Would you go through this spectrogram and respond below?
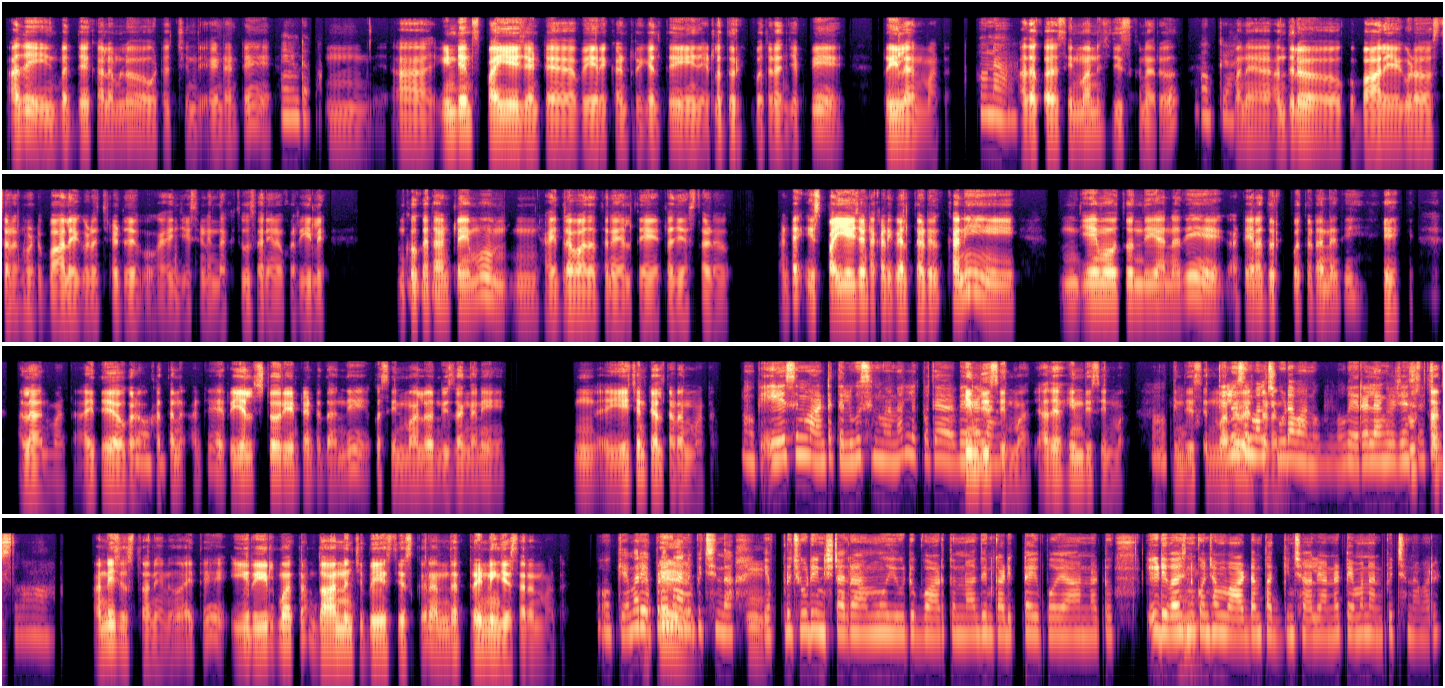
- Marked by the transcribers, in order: tapping; in English: "ఇండియన్ స్పై"; in English: "రీల్"; in English: "స్పై ఏజెంట్"; in English: "రియల్ స్టోరీ"; in English: "ఏజెంట్"; in English: "లాంగ్వేజెస్"; in English: "రీల్"; in English: "బేస్"; in English: "ట్రెండింగ్"; in English: "యూట్యూబ్"; in English: "అడిక్ట్"; in English: "డివైస్‌ని"
- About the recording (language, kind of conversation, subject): Telugu, podcast, డిజిటల్ డివైడ్‌ను ఎలా తగ్గించాలి?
